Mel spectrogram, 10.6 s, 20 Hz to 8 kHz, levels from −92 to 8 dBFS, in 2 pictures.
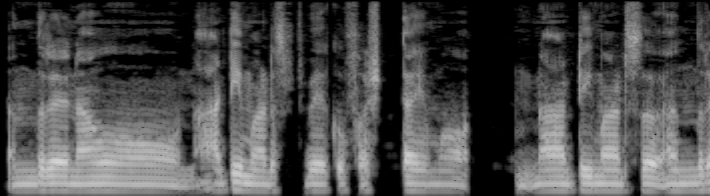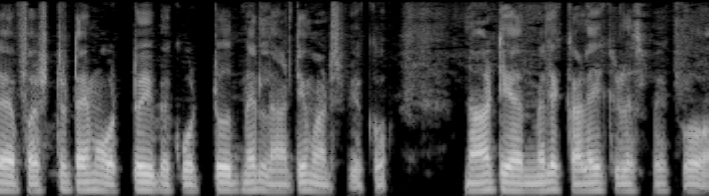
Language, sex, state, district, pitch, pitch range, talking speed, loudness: Kannada, male, Karnataka, Chamarajanagar, 105 Hz, 105-115 Hz, 120 wpm, -17 LUFS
